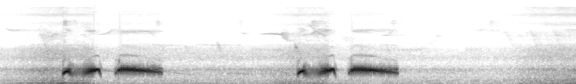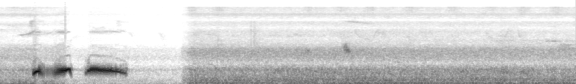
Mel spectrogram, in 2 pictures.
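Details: Spotted dove decoy luring wild birds, three evenly spaced coo phrases about every two and a half seconds, each two short notes and a longer coo, then steady hissing noise.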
